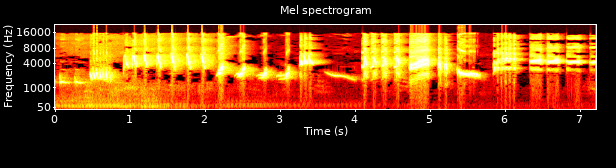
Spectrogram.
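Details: Asian pied starling song: a rapid medley of loud whistled notes, clicks and buzzy rattles, with sliding whistles and harsh chattering bursts following one another without pause; a faint low hum runs underneath.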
